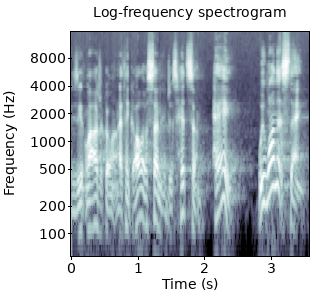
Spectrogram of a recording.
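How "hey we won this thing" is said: high gleeful cry of victory; triumphant cheer. Retold or imitated. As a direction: shout it like you just won. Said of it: "he starts talking trash".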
